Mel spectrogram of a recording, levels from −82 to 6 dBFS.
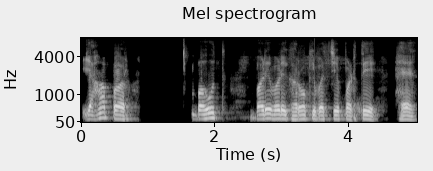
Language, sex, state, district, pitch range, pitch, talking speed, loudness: Hindi, male, Uttar Pradesh, Etah, 135-150 Hz, 145 Hz, 95 wpm, -14 LUFS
